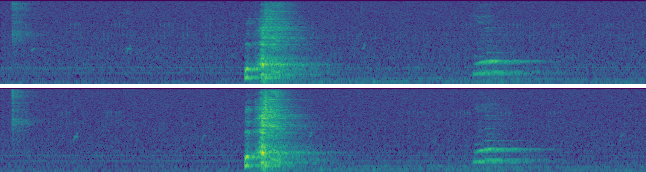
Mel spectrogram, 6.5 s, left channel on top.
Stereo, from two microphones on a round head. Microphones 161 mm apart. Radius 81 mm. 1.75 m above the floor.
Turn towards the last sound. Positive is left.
turn(degrees=5)  # may be behind; listen again after turning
